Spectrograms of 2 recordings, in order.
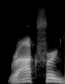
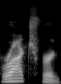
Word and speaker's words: Rochford: Yes, it's pronounced Roxford. But yeah, then that's why my nickname is Rocky because no one knows how to pronounce my last name.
